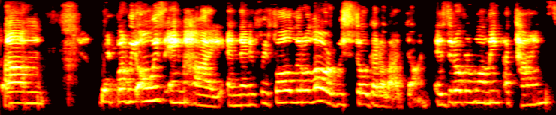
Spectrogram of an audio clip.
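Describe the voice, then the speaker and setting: A woman with a high pitch speaks in a raised, projected voice at a moderate pace. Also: ordinary pitch variation. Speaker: gym owner and fitness coach. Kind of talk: casual interview chat. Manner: animated.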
